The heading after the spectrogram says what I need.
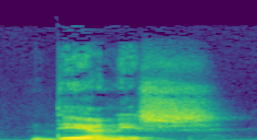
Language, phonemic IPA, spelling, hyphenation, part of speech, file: Dutch, /ˈdeːr.nɪs/, deernis, deer‧nis, noun, Nl-deernis.ogg
- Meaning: pity, compassion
